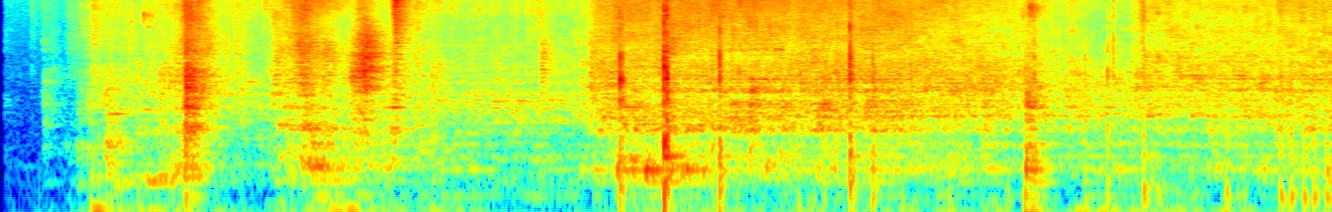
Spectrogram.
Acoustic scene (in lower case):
restroom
